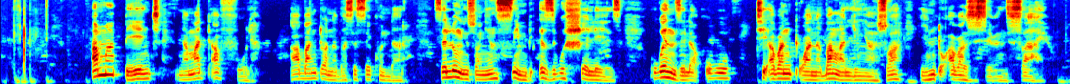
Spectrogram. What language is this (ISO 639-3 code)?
nde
